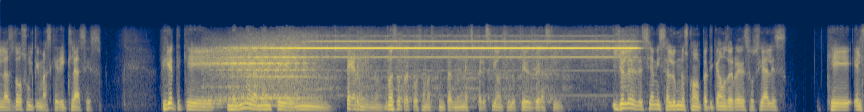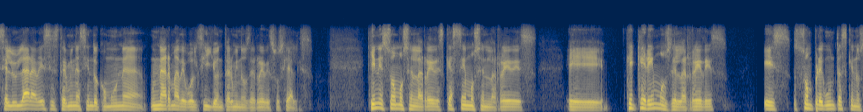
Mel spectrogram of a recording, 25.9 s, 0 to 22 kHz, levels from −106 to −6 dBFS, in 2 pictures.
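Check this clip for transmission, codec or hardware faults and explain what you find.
There is one fault, a feedback howl running from 3.02 to 9.87 s, heard through a call path whose audio stops at 8 kHz. A microphone and loudspeaker sharing a room on the same call form a loop that adds level on each pass, so the sound narrows to a whistle near 4 kHz, with the loop repeating roughly every 150 ms and peaking about 10 dB above the speech. On a spectrogram it shows as a bright horizontal line near 4 kHz; on the waveform, as swelling amplitude.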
